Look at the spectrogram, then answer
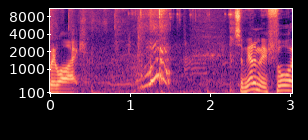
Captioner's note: zip zipping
